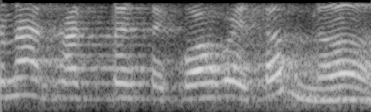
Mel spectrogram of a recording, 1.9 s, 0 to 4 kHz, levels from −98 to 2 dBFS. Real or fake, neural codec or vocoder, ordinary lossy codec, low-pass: real; none; none; 3.6 kHz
